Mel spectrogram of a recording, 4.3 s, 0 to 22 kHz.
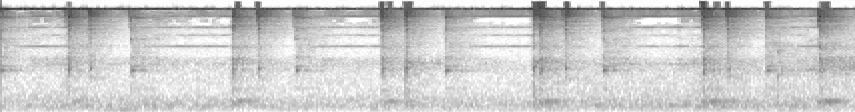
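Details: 1HP three-phase motor driven by VFD on homemade 12VDC DC-DC supply, MOSFETs overheating: faint uneven ticking about twice a second with no steady motor hum; drive struggling, likely hot MOSFETs not delivering power.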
